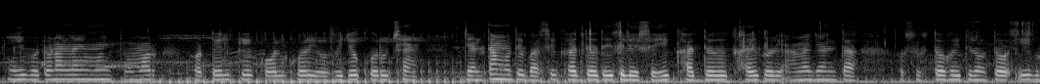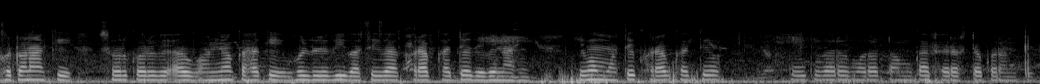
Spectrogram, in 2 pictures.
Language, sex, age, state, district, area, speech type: Odia, female, 18-30, Odisha, Balangir, urban, spontaneous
